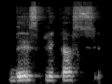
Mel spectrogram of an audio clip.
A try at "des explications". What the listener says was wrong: Très bien. Parfait.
